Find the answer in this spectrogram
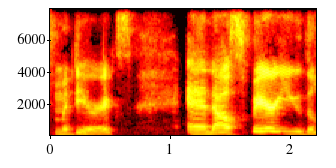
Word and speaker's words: Midearix: mind the question but this is the answer to the question it's madis and I'll spare you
